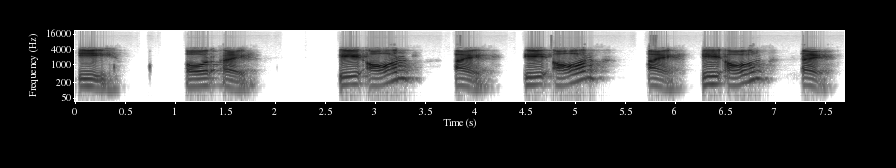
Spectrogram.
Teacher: ए और ऐ, इनका उच्चारण स्थान क्या होता है? इनका उच्चारण स्थान होता है कंठ और तालु, कंठ और तालु, कंठ और तालु।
